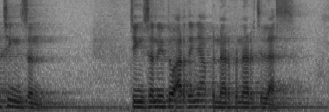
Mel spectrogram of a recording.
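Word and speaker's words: 清真: Ini bacanya Jingzhen.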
